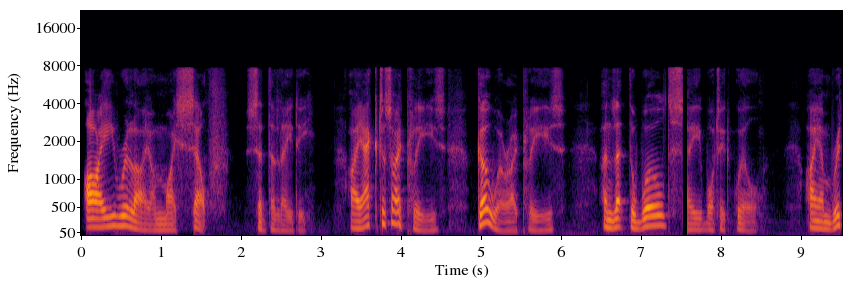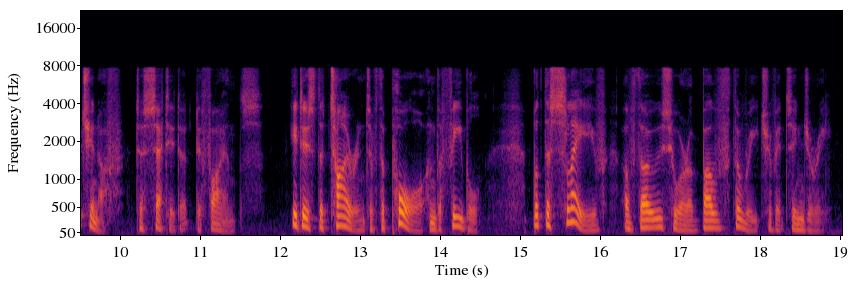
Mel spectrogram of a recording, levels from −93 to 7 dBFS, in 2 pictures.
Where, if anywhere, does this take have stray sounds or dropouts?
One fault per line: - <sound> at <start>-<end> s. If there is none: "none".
- dropout at 7.5-7.6 s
